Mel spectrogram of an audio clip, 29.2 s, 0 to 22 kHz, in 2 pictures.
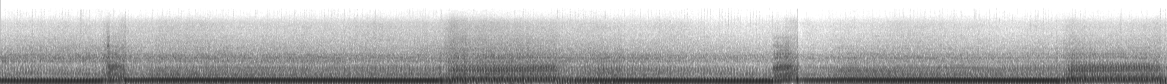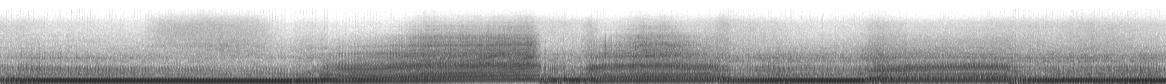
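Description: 2005 Subaru Legacy GT's turbocharged flat-four engine heard from inside the cabin, driven hard: the revs rise and fall through the corners, with a few brief dips between pulls and a long climbing pull about two-thirds of the way through.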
